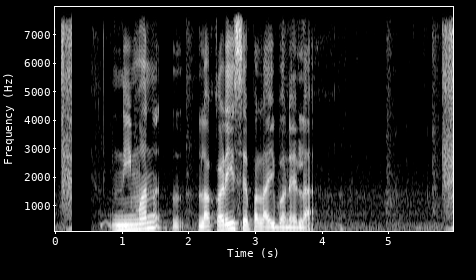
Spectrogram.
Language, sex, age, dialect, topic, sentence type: Bhojpuri, male, 18-24, Southern / Standard, agriculture, statement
